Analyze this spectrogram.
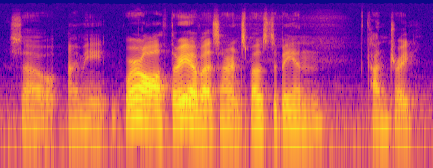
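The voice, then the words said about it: Speaks in a put-on accent. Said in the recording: “Why did I say it in this accent?”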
